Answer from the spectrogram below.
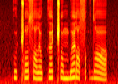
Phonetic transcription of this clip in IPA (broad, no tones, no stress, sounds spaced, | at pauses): k u ǁ ɵ sˤ ɐ j o k ɐ ǁ ɔ m b ɐ ɾ ɐ sˤ | dˤ ɑ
